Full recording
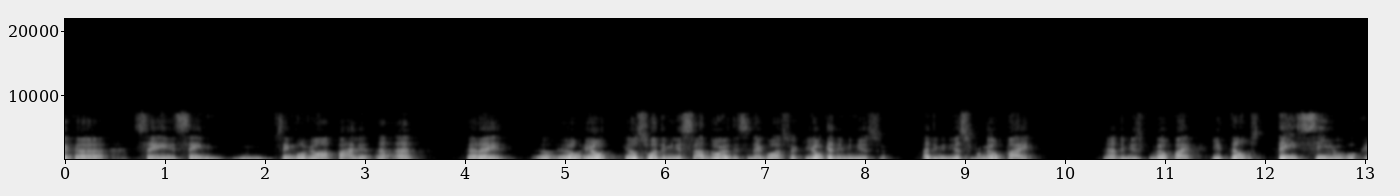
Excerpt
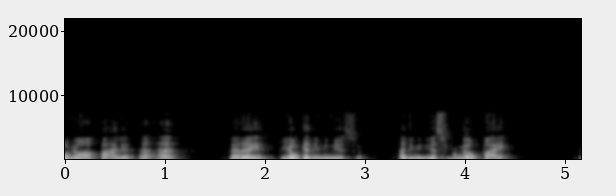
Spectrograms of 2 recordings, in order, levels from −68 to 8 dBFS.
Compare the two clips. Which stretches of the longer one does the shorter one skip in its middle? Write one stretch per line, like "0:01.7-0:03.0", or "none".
0:04.5-0:07.4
